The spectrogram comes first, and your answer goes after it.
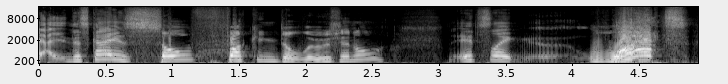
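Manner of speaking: very high-pitched, squeaky incredulity; appalled disbelief. Real, not acted. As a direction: voice shoots way up in horrified bafflement. Appalled reaction to the neighbor story.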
